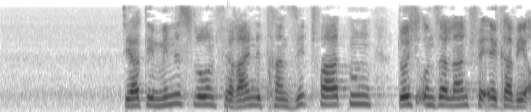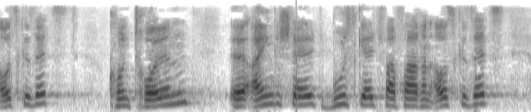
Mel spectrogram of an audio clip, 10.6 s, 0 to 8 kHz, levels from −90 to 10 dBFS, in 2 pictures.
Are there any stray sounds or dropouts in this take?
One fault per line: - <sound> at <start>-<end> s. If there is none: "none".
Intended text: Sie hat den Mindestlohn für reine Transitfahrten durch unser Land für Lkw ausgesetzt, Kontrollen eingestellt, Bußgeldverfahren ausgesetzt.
none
